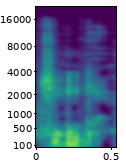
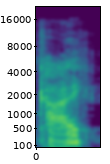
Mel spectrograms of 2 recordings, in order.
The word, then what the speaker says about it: Chi: 95% sure it's pronounced Kai. And I know this because the Kai Rho was the symbol that, you know...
